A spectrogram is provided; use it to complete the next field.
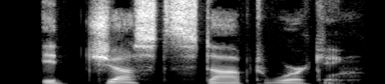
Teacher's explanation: Remember to stress the word just to show it happened recently.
